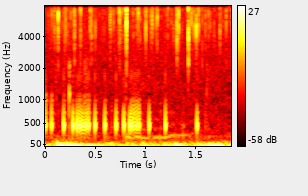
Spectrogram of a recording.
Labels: {"label": "biophony, knock croak", "recorder": "SoundTrap 300"}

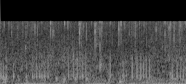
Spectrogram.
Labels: {"label": "biophony, rattle", "recorder": "SoundTrap 500"}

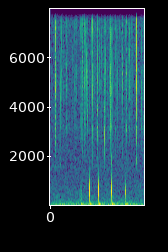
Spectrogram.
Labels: {"label": "biophony", "recorder": "SoundTrap 300"}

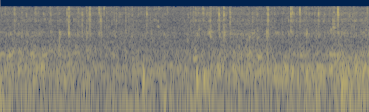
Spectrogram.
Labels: {"label": "ambient", "recorder": "HydroMoth"}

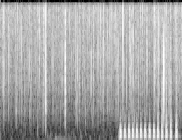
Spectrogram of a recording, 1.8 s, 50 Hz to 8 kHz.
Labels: {"label": "biophony, damselfish", "recorder": "SoundTrap 600 or HydroMoth"}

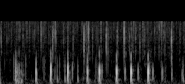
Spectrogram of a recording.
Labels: {"label": "biophony, sea urchins (Echinidae)", "recorder": "SoundTrap 600 or HydroMoth"}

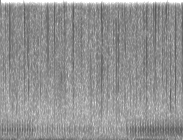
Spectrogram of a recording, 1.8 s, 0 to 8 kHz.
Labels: {"label": "biophony, croak", "recorder": "SoundTrap 500"}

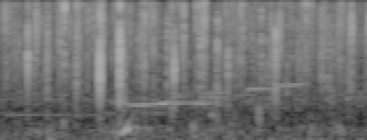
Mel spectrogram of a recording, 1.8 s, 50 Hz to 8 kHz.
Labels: {"label": "biophony", "recorder": "SoundTrap 300"}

